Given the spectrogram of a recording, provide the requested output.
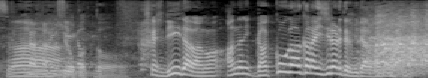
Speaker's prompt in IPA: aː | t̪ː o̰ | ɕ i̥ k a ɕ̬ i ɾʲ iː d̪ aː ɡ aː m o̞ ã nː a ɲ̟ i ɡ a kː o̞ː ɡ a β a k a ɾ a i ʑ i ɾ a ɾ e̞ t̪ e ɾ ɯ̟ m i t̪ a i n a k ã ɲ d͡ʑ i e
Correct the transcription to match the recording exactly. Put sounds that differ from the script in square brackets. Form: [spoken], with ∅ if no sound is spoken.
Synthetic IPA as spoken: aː | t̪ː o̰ | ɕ i̥ k a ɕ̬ i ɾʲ iː d̪ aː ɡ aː [n] o̞ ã nː a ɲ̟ i ɡ a kː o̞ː ɡ a β a k a ɾ a i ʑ i ɾ a ɾ e̞ t̪ e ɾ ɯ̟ m i t̪ a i n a k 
